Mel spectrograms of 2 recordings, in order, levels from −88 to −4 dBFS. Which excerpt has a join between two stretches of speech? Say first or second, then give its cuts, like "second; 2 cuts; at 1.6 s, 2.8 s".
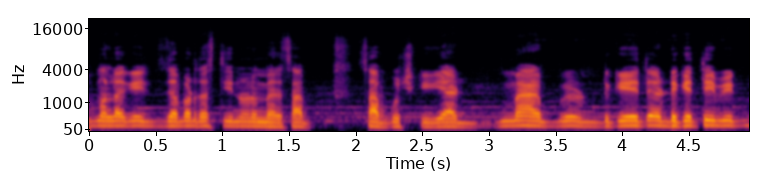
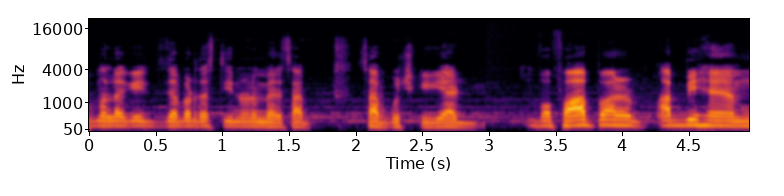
second; 1 cut; at 2.9 s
